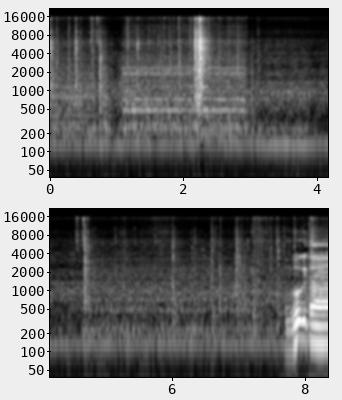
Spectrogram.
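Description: An inkjet printer, Canon or Epson, runs a test print with a right side that smears dirty, giving steady mechanical whirring, clicks and ticks from the carriage and feed, close and moderately loud, with brief talk early on.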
